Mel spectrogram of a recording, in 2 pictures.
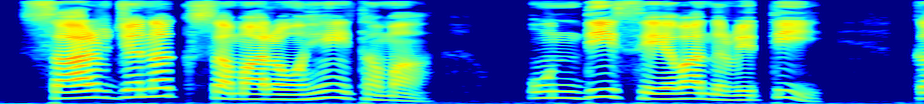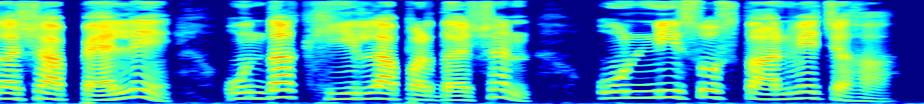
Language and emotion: Dogri, neutral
